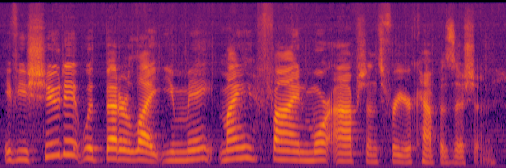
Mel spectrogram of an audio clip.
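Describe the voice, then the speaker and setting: A woman's voice: lively intonation, normal speed. A woman reading a judge's written comments aloud as a critique. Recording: noisy line with low hum.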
